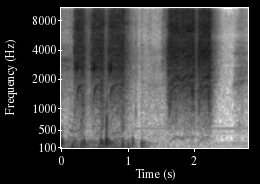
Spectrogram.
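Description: power drill whirring

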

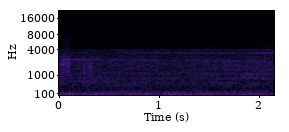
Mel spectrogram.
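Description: airplane cabin engine drone

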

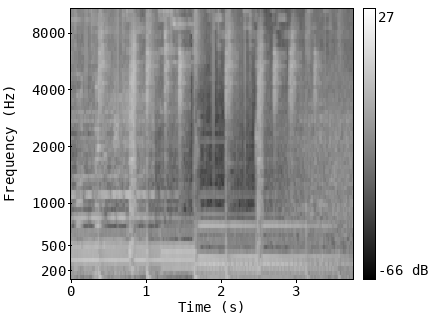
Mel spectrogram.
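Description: car driving

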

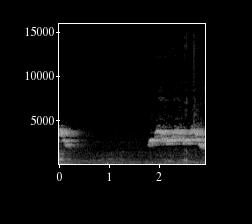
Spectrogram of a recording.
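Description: man whistling

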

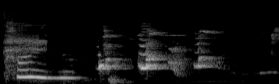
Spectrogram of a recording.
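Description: dog whimpering

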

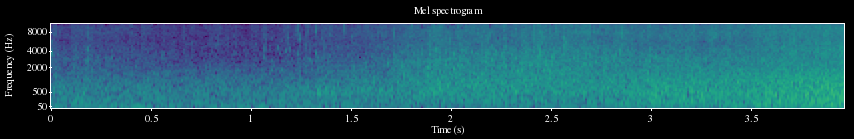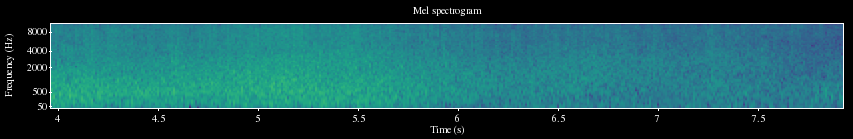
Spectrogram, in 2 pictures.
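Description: waves on a beach

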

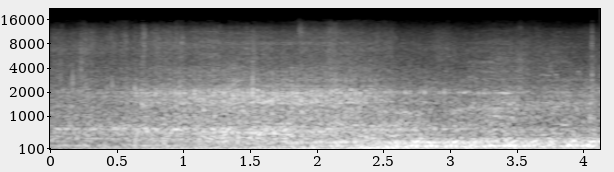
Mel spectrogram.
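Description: car driving past

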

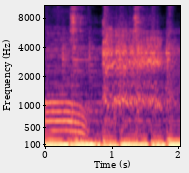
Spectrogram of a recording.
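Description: sheep bleating

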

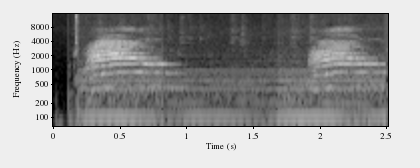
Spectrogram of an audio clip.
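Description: cat meowing

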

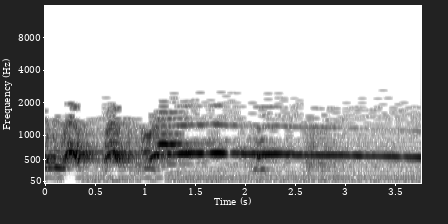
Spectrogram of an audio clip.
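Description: dog howling

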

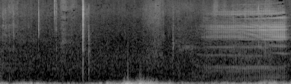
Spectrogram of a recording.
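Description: cow mooing

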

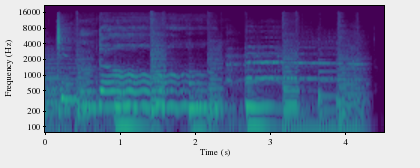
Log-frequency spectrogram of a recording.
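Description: hen clucking

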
